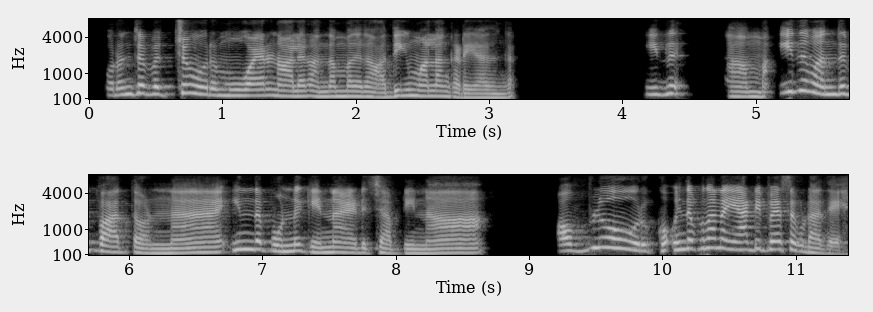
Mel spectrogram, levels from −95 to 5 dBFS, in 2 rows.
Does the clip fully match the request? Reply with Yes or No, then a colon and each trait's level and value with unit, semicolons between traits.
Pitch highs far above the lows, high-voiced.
Yes: wide, 7.4 semitones; high, 210 Hz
